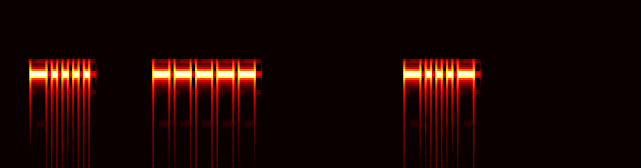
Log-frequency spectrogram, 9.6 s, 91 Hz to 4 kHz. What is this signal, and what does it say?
Morse code, heard as a keyed tone, about 15 wpm, spaced as for 7 wpm, 750 Hz. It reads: 60 <BT>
